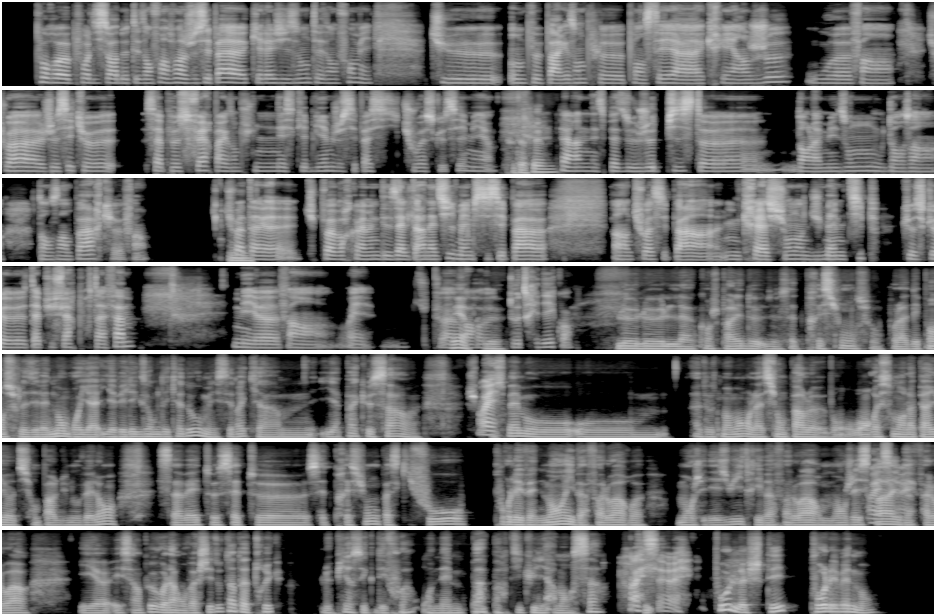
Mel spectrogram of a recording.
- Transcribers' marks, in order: in English: "escape game"; tapping; laughing while speaking: "Ouais"; other background noise
- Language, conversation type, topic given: French, advice, Comment gérer la pression sociale de dépenser pour des événements sociaux ?
- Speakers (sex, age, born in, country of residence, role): female, 35-39, France, France, advisor; male, 40-44, France, France, user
